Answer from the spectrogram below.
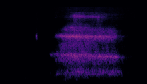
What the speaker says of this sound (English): I know that because I yawn a lot when I do energy work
